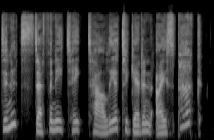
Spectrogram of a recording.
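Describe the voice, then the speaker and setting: A woman's voice: medium pitch, very animated, moderate pace, dry recording, studio quality. A woman narrator telling a story in a dramatic audiobook style.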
